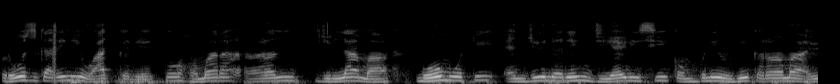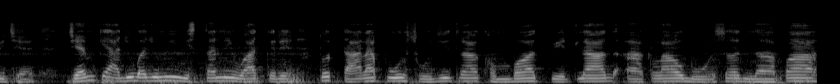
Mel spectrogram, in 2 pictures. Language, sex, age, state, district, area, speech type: Gujarati, male, 18-30, Gujarat, Anand, rural, spontaneous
